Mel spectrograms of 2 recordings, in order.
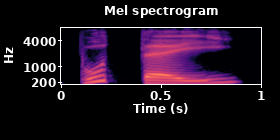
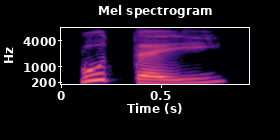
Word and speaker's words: bouteille: French pronunciation rule that whenever the two L are between I and E, we change the sound of 2L to Y. So you will say water bottle in French as la bouteille d'eau.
